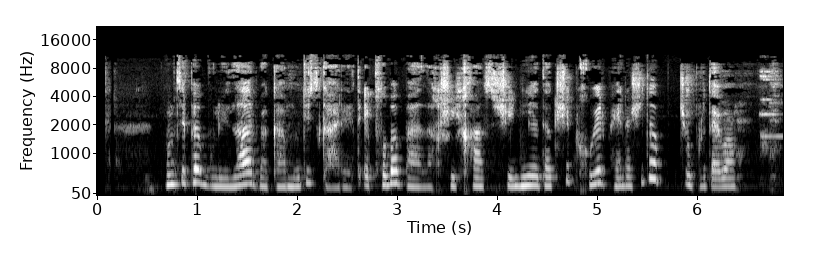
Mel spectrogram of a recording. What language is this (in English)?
Georgian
